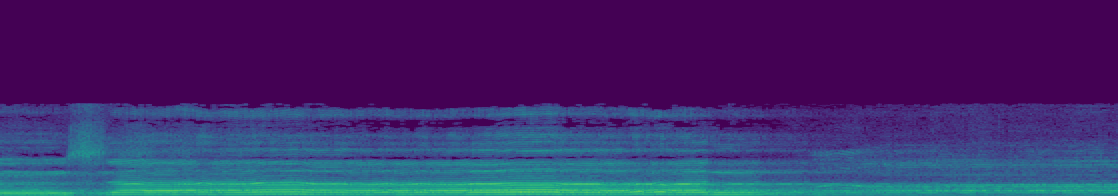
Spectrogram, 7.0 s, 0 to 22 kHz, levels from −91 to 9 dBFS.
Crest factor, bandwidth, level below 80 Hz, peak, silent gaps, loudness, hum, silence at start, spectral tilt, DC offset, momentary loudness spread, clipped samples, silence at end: 14 dB; 11 kHz; -52 dBFS; -8 dBFS; none; -23 LUFS; none; 0 s; -4 dB/octave; under 0.1%; 13 LU; under 0.1%; 0 s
